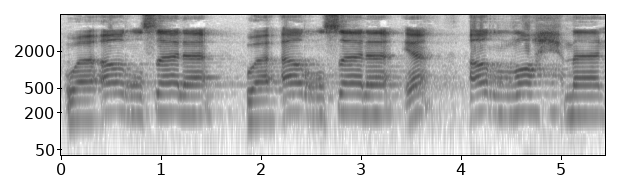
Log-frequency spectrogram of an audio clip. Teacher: Ya, karena kata Imam Ibnu Jazari makhraj dari huruf ra war-ra yudanihi li dhahrin adkhalu, yaitu huruf ra makhrajnya mendekati makhrajnya nun, ya, yaitu ujung lidah dengan langit-langit atas yang agak depan. Ya, akan tetapi huruf ra bedanya ia pada punggung, ya, pada punggung lidahnya di sini, di punggung lidah, bukan pada ujung sini, ya.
